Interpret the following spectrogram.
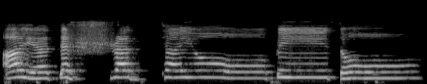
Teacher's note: To is a long sound, so you have to drag it a little.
